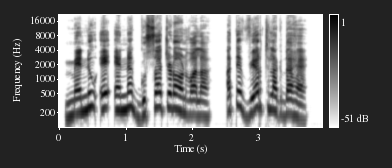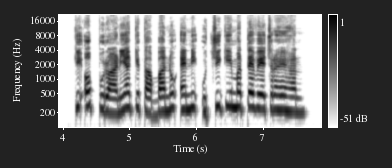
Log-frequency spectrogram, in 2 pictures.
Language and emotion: Punjabi, disgusted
